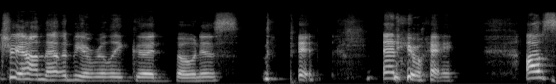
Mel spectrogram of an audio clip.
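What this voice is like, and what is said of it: Usual voice. Nothing is said of it.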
